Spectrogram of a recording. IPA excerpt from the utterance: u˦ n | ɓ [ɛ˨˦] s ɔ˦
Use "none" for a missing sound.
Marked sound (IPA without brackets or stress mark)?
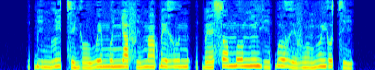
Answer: ɛ˨˦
